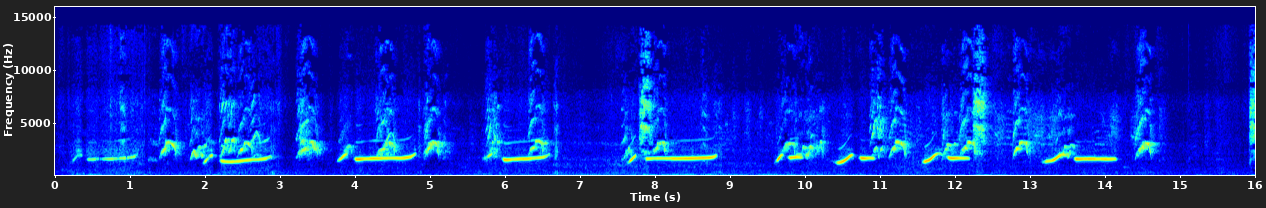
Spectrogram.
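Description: A male cockatiel, a mimic that has learned to talk, whistling a repeated phrase: a string of whistled notes, each sliding up and then held steady, with sharp chirps between them.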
